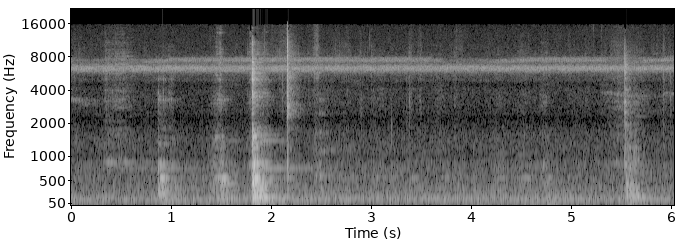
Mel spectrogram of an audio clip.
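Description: A few light metallic clicks and knocks from brake caliper parts being handled and fitted, the sharpest about two seconds in, over a steady faint high-pitched background tone.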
